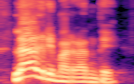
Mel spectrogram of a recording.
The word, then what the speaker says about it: lagrimarrante: Aquí lo que hicimos fue quitarle el acento, porque antaño se tradujo como lagrimarrante, con acento en la A. Hay que Ay. Entonces, claro, Cualquier carrerilla. Claro, como lágrima Lágrima lleva errante. acento, ya está. exacto, entonces, lagrimarrante.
